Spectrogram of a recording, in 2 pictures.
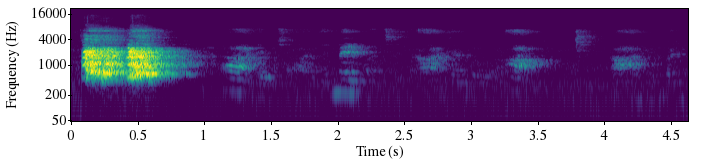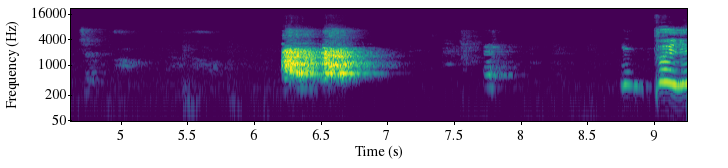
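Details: Saint Bernard puppy playing with its mother: two loud, broad barks about six seconds apart, with softer short yips and snuffling sounds between them.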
